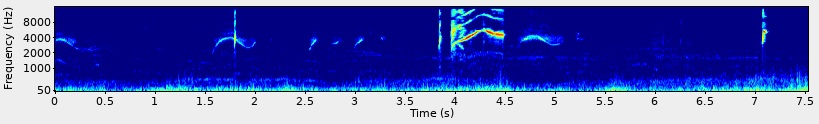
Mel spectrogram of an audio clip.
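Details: Himalayan goldfinch singing in Parachinar: scattered high, thin twittering notes and short slurred whistles, with a brief busier burst near the middle, over a steady low rumbling background noise.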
